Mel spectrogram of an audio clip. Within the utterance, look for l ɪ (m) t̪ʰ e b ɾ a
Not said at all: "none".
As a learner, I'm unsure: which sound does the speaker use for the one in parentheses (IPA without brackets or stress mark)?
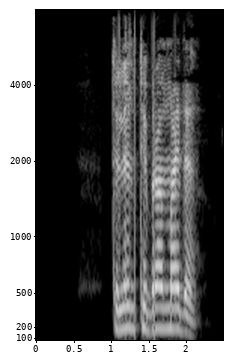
m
